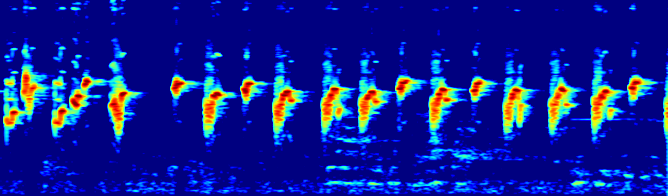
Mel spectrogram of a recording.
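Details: Sooty-headed bulbul song, a lengthy rapid series for luring birds of the same kind: a few clustered double notes, then evenly spaced whistled chirps that sweep down, roughly every half second.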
